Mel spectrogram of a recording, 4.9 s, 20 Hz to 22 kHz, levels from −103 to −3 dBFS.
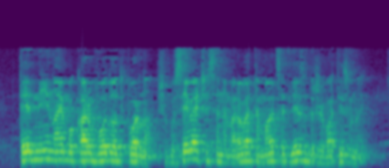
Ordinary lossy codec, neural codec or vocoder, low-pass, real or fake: AAC, 24 kbps; none; 19.8 kHz; real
